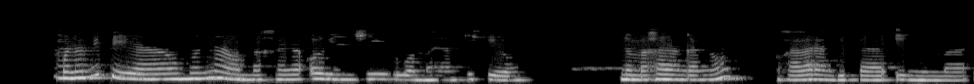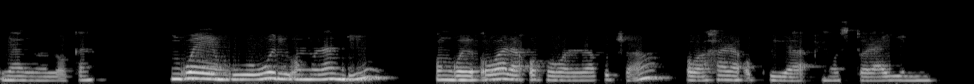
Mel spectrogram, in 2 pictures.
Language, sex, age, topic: Oshiwambo, male, 18-24, finance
